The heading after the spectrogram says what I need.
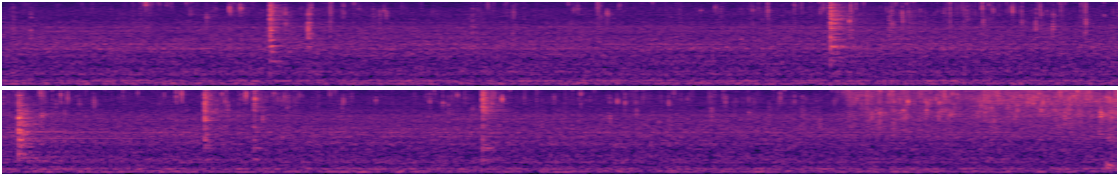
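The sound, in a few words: pork pieces frying in hot oil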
